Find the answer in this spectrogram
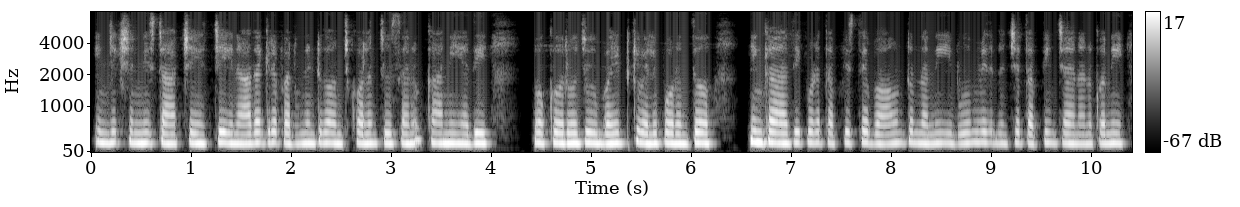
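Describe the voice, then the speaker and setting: A woman voicing a scheming middle-aged villain uncle who defiantly confesses his crimes in a low, even tone. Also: fast talker, highs cut off, lightly acted.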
